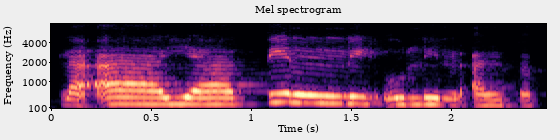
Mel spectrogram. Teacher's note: Kemudian tilli uli yaitu idgham bila guna, yaitu apabila ketika nun sukun atau tanwin bertemu dengan salah satu huruf idgham bila guna yakni lam ro, maka dibaca dengan memasukkan dengan tanpa mendengung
